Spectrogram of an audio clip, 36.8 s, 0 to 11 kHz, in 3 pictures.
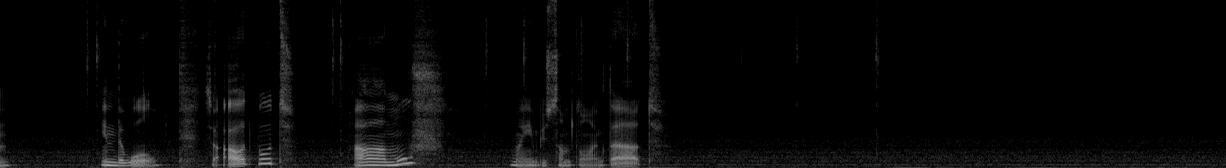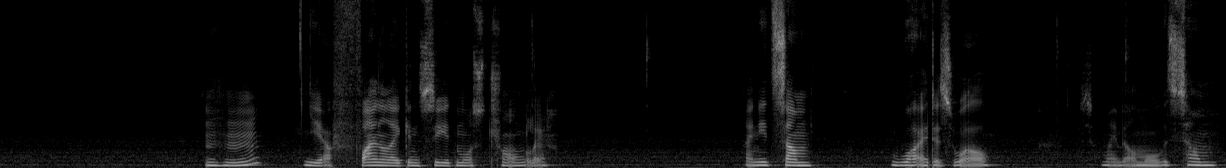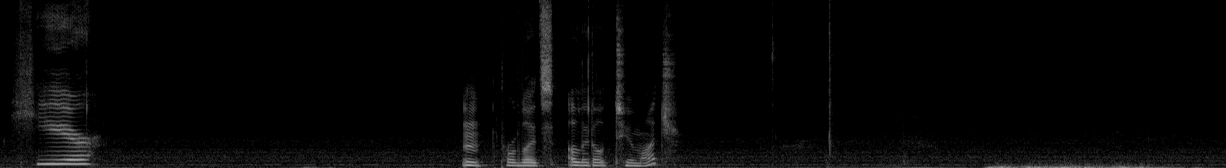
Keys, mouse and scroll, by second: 0.9 click, 0.9 click, 3.3 click, 3.4 click, 4.8 click, 5.8 click, 7.9 click, 10.3-10.9 scroll up 1, 11.6-13.7 scroll down 1, 14.8-15.8 scroll up 1, 17.6 click, 20.9 scroll down 1, 22.8 click, 24.6 scroll up 1, 27.0-29.4 scroll down 1, 31.1 click, 34.4-35.9 scroll up 1, 36.0-36.7 scroll down 1.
